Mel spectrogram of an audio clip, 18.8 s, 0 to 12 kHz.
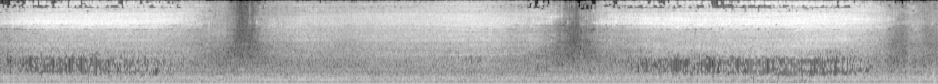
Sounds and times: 0.0s rainstick 18.7s

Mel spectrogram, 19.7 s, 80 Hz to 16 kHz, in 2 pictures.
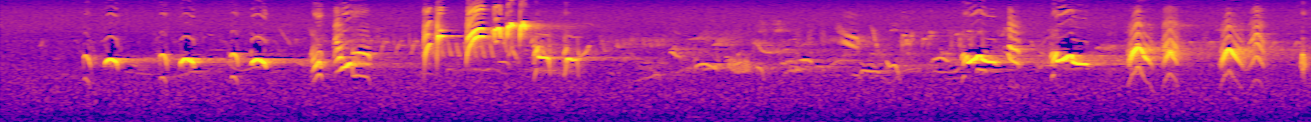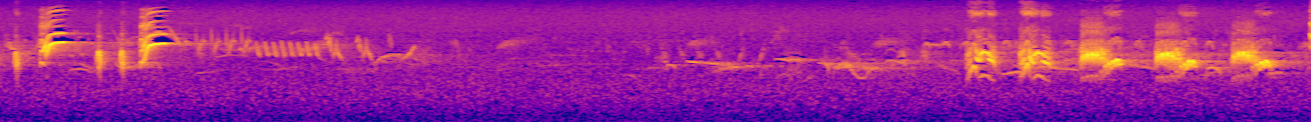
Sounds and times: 0.0s wind in trees 19.6s

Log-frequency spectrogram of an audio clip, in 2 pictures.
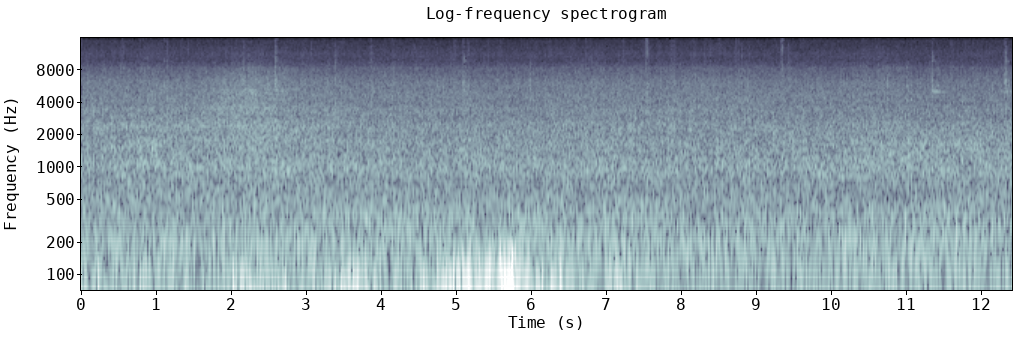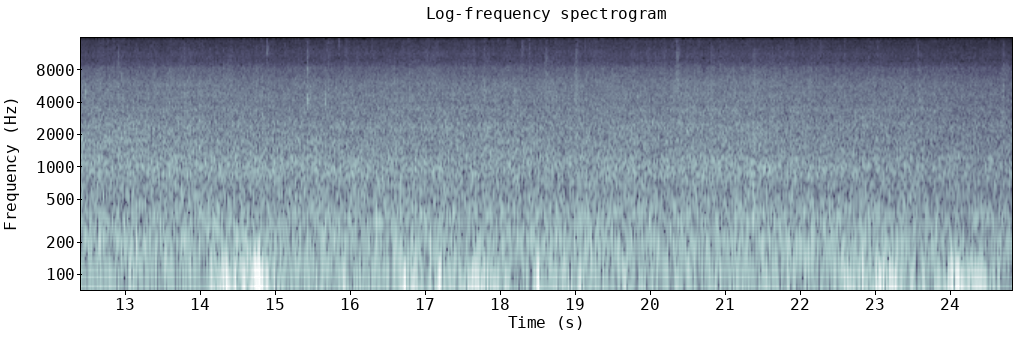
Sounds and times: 0.0s Heavy Rain Storm 24.8s

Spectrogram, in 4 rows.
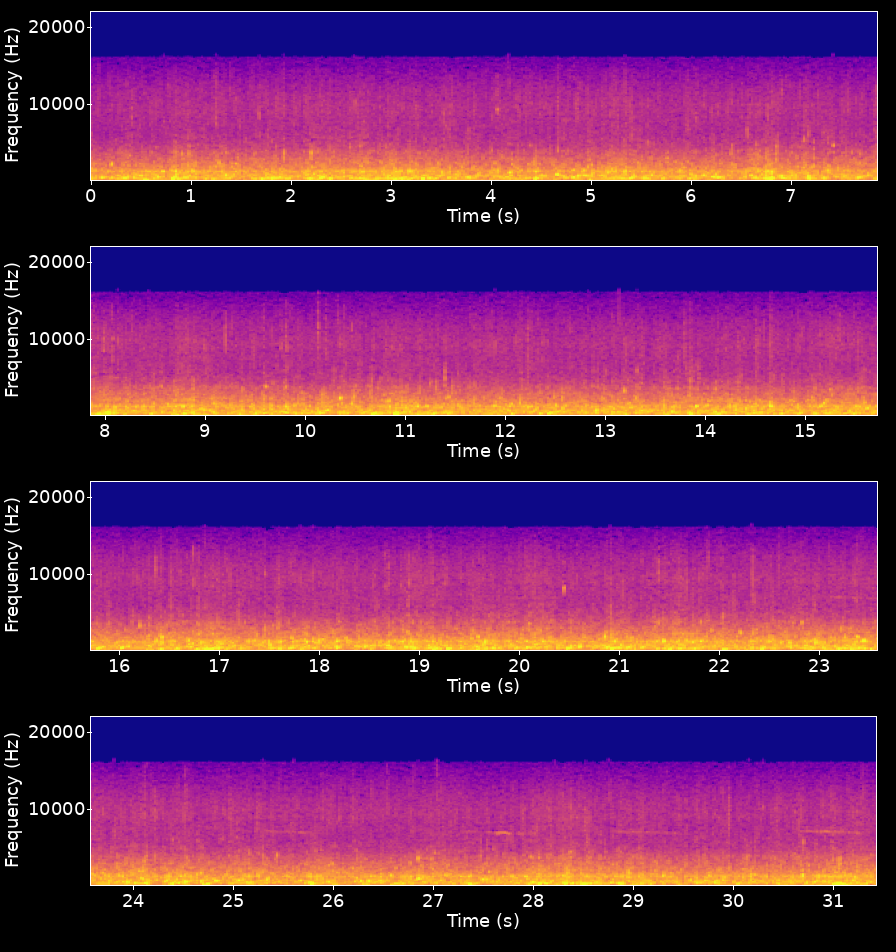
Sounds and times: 0.0s gurgling river 31.4s

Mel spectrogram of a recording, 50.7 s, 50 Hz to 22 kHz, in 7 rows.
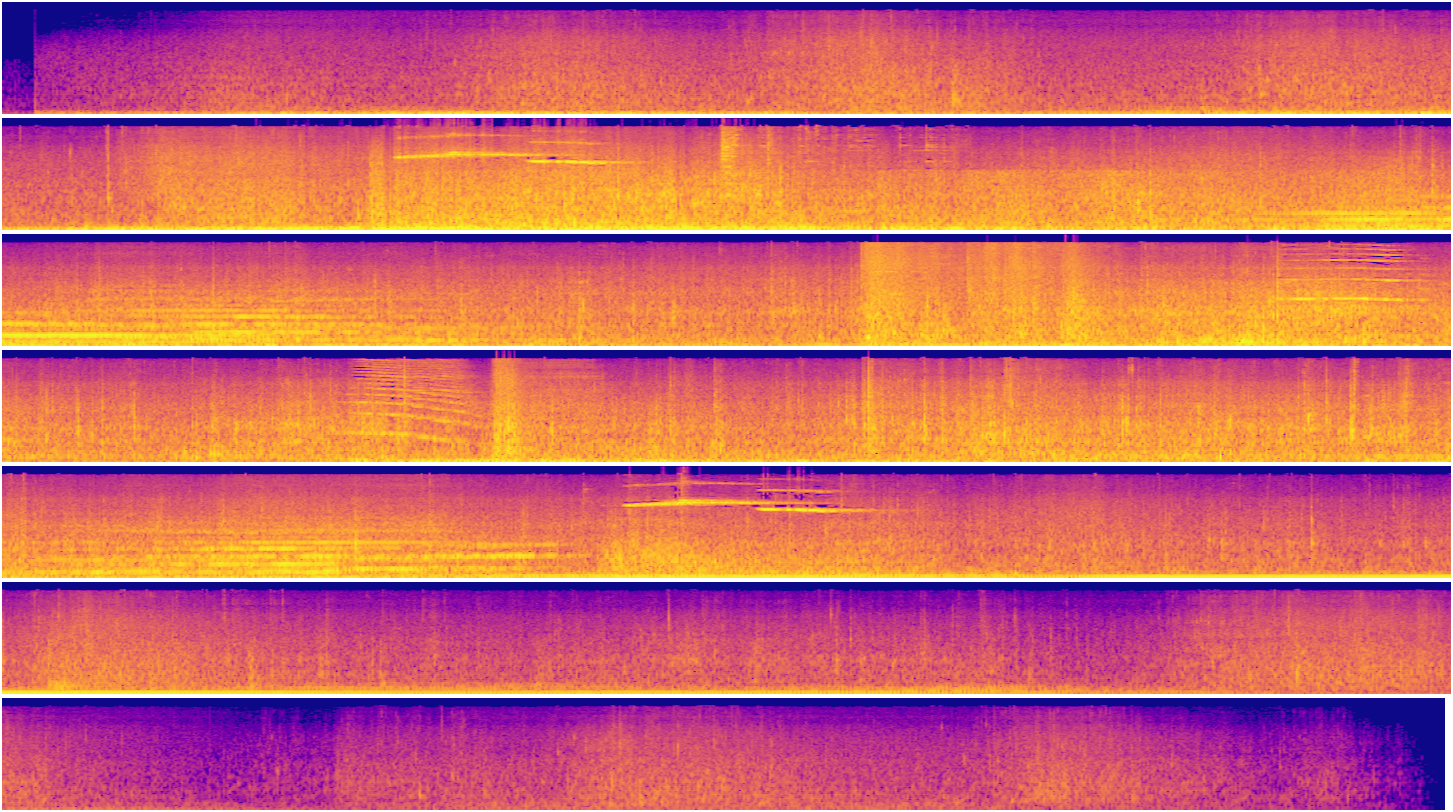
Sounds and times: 9.1s breaking 13.2s
17.7s breaking 28.6s

